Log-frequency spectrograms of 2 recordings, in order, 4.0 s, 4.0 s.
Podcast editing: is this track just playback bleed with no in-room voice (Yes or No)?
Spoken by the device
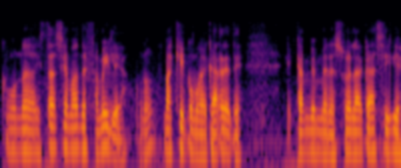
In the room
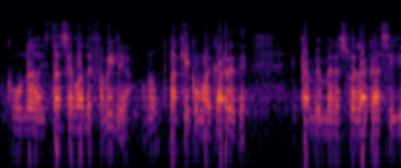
Yes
